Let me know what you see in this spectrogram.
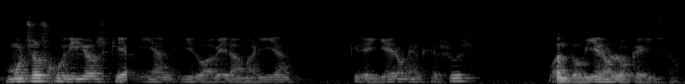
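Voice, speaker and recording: An older man reading scripture aloud from a book in a living room, measured and emphatic. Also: fairly low pitch, steady tone, darkish tone, roomy sound. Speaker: scripture reader. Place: living room, seated on a sofa.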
